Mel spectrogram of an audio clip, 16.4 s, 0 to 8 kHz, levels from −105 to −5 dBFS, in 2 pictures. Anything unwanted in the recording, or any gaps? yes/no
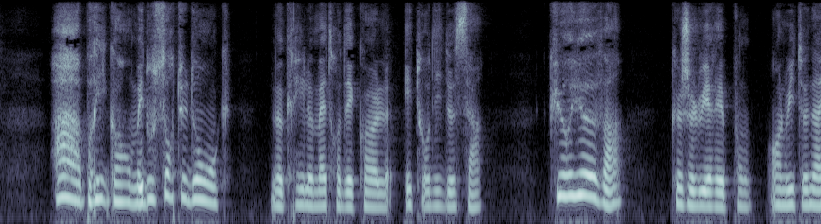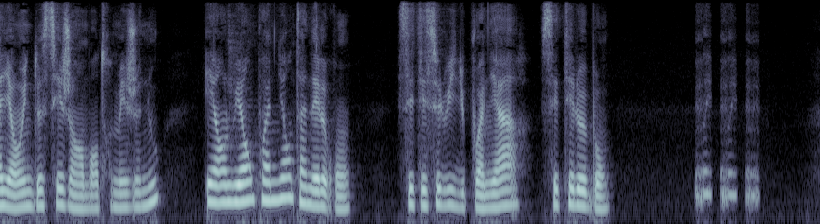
yes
